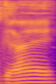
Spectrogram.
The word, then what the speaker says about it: Graj: Ça s'écrit impossible à prononcer, mais on le prononce Grai, G-R-A-J, donc J, donc Y pour les Nord-Américains, je suppose.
